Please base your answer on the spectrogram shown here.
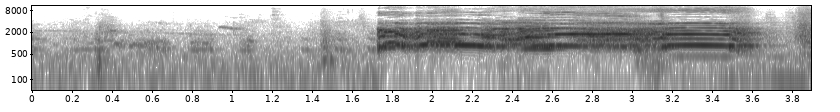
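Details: Rooster among native desi chickens kept on a farm, crowing once in a loud, harmonic-rich, sustained cock-a-doodle-doo lasting nearly two seconds, preceded by soft scattered clucks and farm background noise.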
